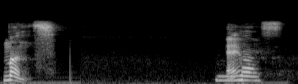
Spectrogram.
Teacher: forget all about the TH when it's pluralized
